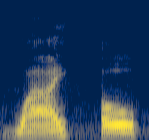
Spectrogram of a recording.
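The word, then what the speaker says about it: Weyauwega: It's actually pronounced Wyowega.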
